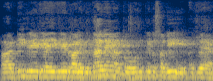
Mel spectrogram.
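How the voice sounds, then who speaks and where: His high, bright voice carries a level tone and moves a little fast as he addresses fellow teachers at a school cluster meeting. Recorded far from the mic in a very echoey room, he explains at length, repeats words for emphasis and uses everyday examples.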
